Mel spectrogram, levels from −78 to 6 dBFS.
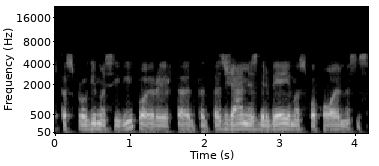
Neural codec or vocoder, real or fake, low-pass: none; real; 5.4 kHz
